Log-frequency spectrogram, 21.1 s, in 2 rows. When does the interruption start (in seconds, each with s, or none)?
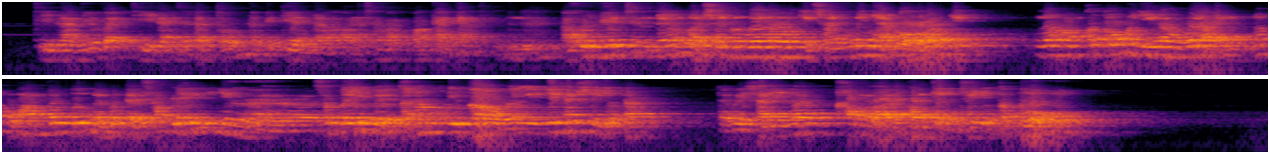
none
